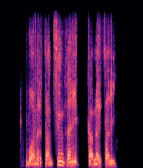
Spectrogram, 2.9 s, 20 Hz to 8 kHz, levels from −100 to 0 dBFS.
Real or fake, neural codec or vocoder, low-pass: fake; codec, 44.1 kHz, 2.6 kbps, SNAC; 7.2 kHz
